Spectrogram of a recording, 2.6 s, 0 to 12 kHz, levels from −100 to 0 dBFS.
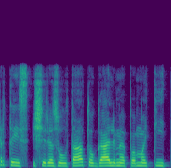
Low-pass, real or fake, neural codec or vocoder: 7.2 kHz; real; none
